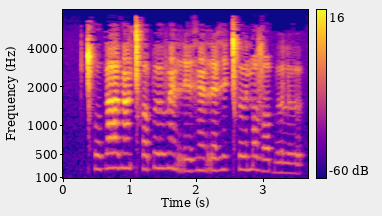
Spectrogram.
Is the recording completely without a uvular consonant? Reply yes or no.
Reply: yes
